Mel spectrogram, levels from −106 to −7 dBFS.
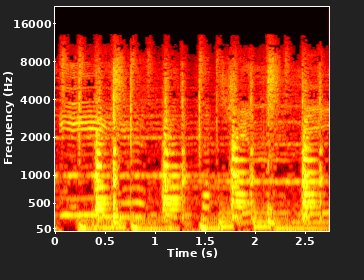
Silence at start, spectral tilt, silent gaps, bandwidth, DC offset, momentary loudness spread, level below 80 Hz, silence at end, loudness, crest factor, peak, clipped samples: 0 s; -3 dB/octave; none; 13 kHz; under 0.1%; 7 LU; -38 dBFS; 0 s; -26 LUFS; 22 dB; -6 dBFS; under 0.1%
